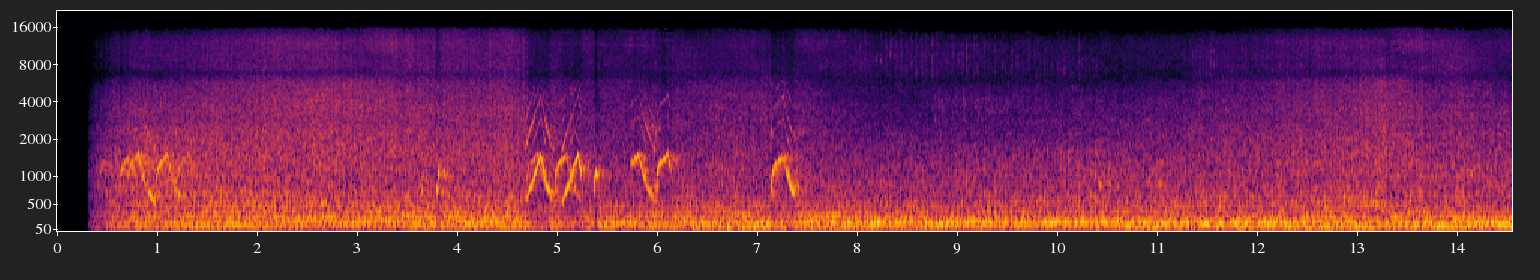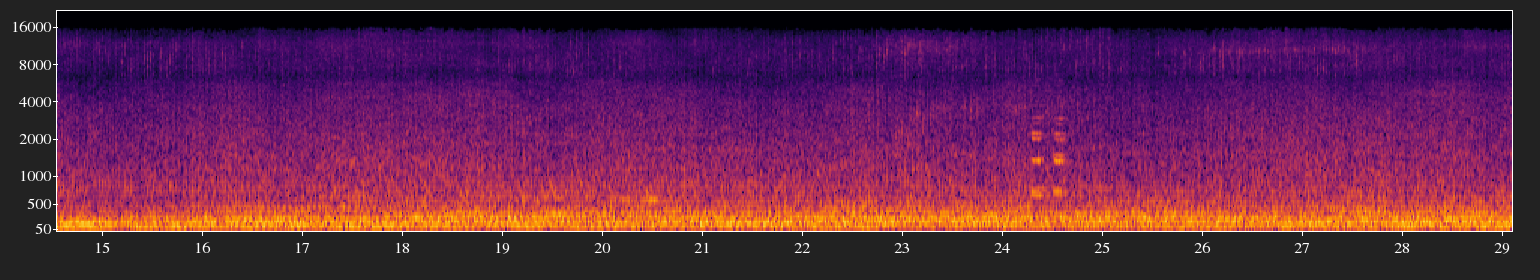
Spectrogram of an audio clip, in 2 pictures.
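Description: A long column of touring and cruiser motorcycles riding past in a steady, loud mass of engine rumble. A few short siren whoops sound within the first eight seconds.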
